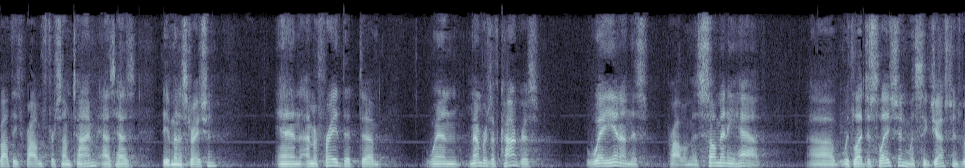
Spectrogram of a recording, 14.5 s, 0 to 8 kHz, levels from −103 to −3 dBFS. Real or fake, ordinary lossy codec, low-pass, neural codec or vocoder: real; AAC, 32 kbps; 7.2 kHz; none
